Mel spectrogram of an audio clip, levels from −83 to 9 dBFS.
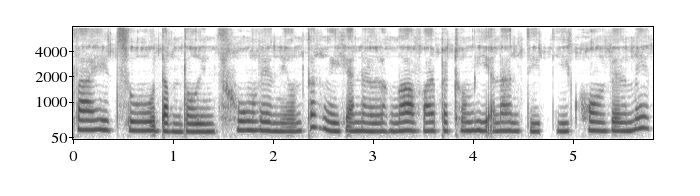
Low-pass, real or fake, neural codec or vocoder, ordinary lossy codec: none; fake; codec, 16 kHz, 4.8 kbps, FACodec; none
